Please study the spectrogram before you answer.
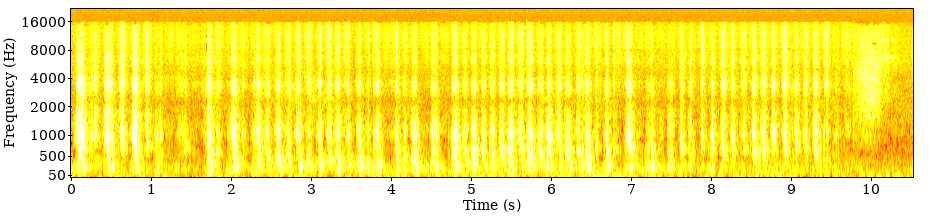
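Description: A wooden stick scratches a flat, solid, black-coated scratch-art page in dense, rapid strokes, about four per second in an uneven rhythm. Each stroke makes a dry, rasping scrape centered near 1 kHz with bright edges, and the strokes fade to a faint hiss at the end.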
